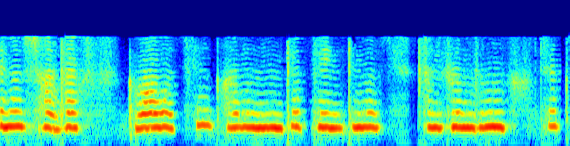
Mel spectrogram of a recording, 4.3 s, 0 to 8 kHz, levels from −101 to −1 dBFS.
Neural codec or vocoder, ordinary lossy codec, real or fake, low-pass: codec, 16 kHz, 0.5 kbps, FreqCodec, smaller model; AAC, 16 kbps; fake; 7.2 kHz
